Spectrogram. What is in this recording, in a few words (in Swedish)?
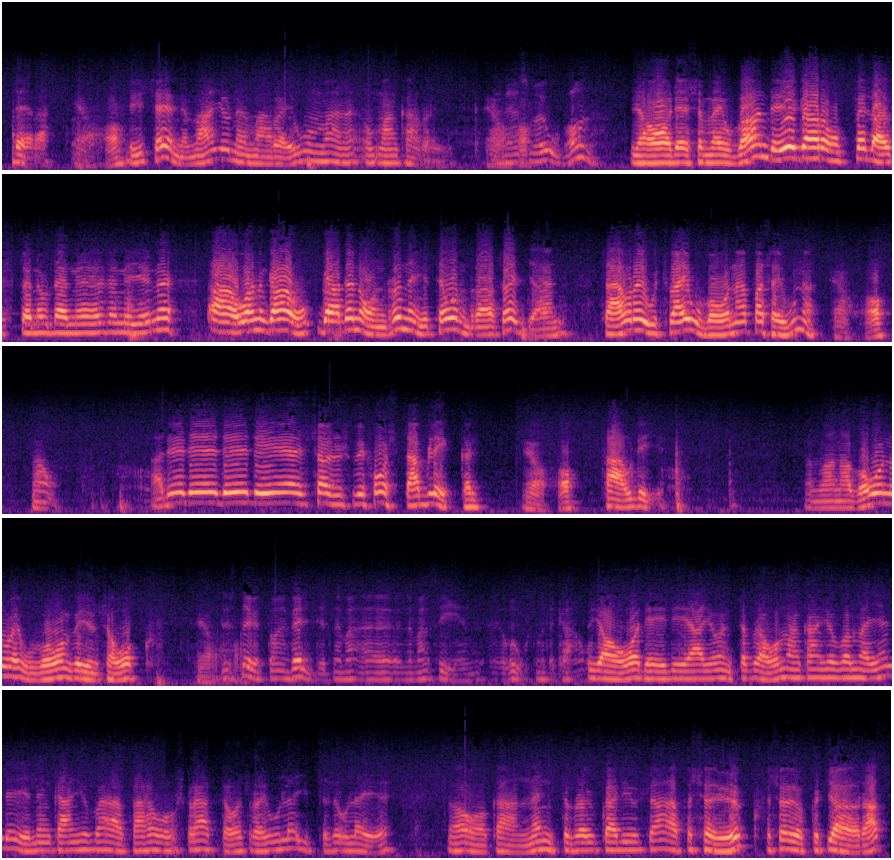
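Torhamn Blekinge, dialekter; Folkminnen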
